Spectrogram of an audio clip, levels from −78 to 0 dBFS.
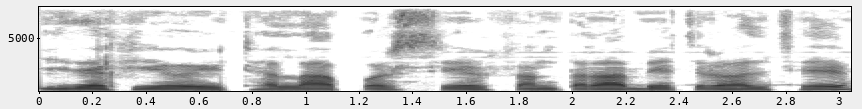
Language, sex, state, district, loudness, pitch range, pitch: Maithili, male, Bihar, Samastipur, -18 LUFS, 125-130 Hz, 125 Hz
